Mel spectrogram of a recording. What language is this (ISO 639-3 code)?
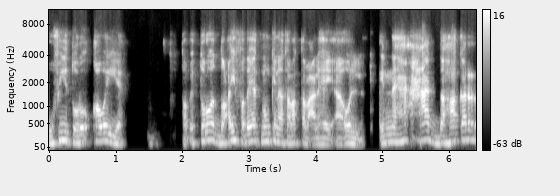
ara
